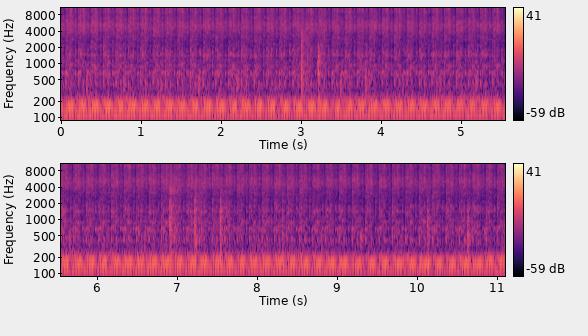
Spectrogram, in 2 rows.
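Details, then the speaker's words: 1968 Chevelle, free small-block V8 with cheap headers, first run: loud idle with a steady rhythmic pop about three times a second in the exhaust beat; one exhaust valve not sealing, also a large gas leak. "What it is is that rhythmic popping over here means that one of the exhaust valves is not sealing."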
